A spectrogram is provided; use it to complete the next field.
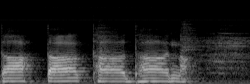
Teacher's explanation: अब दंत, भाई दंत भी देखते हैं, जो दांतों को टच हो, दा, जीभ हमारी दांतों को टच कर रही है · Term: दंत्य व्यंजन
